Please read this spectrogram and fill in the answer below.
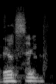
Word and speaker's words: Erceg: Erceg. Okay. Erceg.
